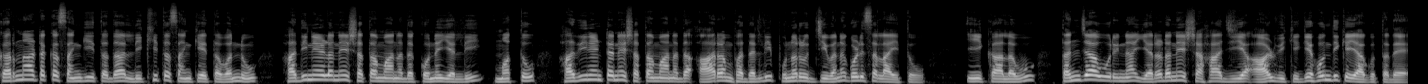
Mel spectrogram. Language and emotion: Kannada, neutral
